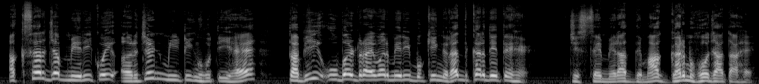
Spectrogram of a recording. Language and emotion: Hindi, angry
